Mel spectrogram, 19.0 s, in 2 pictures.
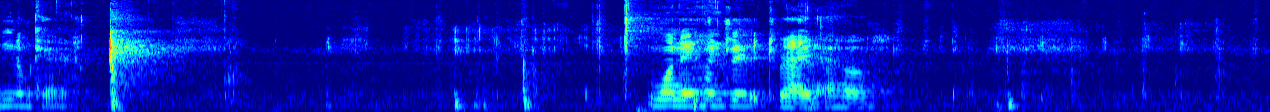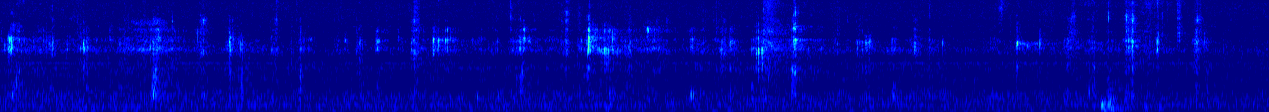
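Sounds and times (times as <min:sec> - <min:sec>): faint chewing: 0:00.5 - 0:19.0.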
